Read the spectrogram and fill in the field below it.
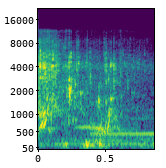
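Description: A brief, close splash as a person jumps into water from a high point, a burst of wet spray and sloshing lasting under a second.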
